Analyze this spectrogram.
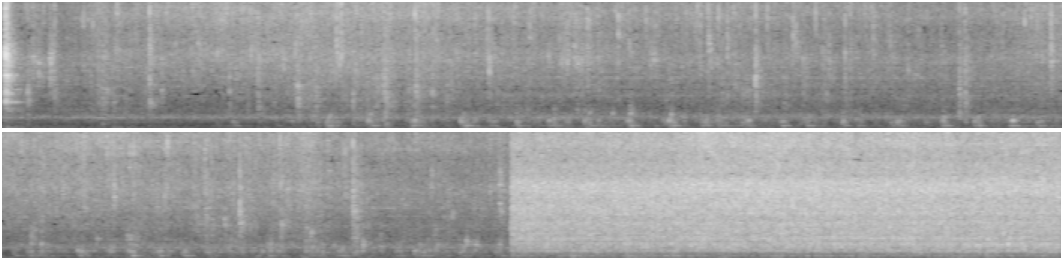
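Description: A breaded chicken patty deep-frying in hot oil, crackling with many small pops. About ten seconds in, the sound jumps suddenly to a loud, steady sizzle.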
